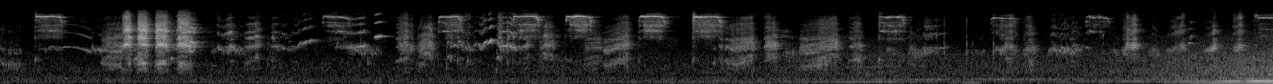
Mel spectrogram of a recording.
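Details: Flock of about 40 Rainbow Lorikeets, part of a mixed group tending a single baby: fast, continuous screeching chatter from many birds, with a low background hum growing later.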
